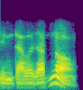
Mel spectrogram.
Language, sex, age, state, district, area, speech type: Assamese, male, 45-60, Assam, Tinsukia, rural, conversation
